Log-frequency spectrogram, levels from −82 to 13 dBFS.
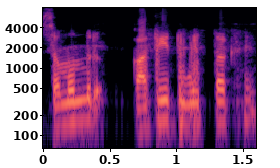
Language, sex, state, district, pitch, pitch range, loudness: Hindi, male, Uttar Pradesh, Jyotiba Phule Nagar, 155 Hz, 150-165 Hz, -19 LUFS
